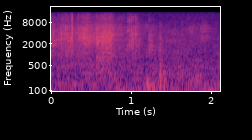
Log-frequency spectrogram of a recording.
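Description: Faint rustling and crackling handling noises over a low, steady background rumble.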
